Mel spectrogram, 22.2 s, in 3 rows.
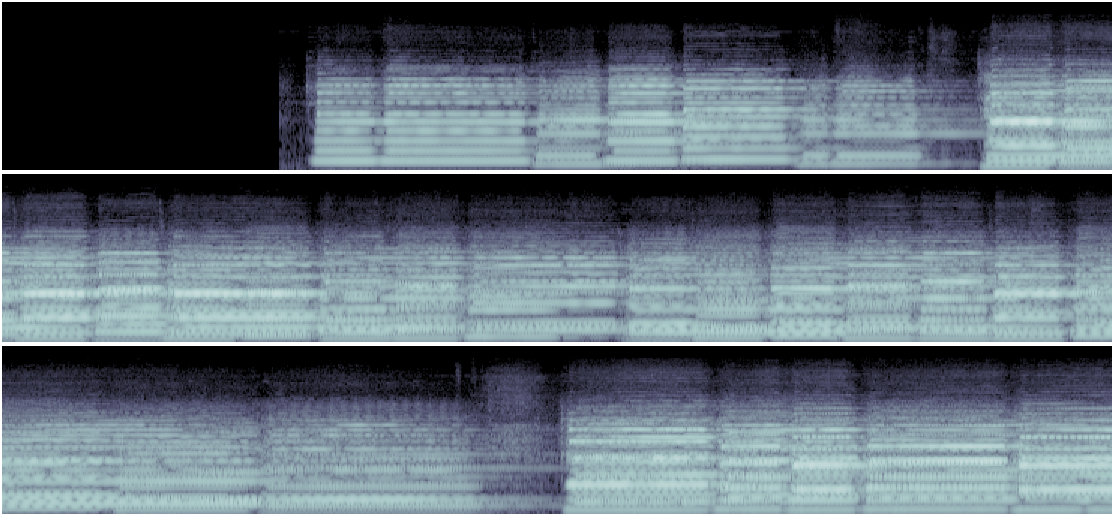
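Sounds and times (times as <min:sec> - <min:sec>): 
clarinet playing a Christmas carol: 0:02.0 - 0:22.1.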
